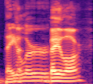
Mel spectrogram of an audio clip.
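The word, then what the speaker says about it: Balar: I don't know the pronunciation. Baylor.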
